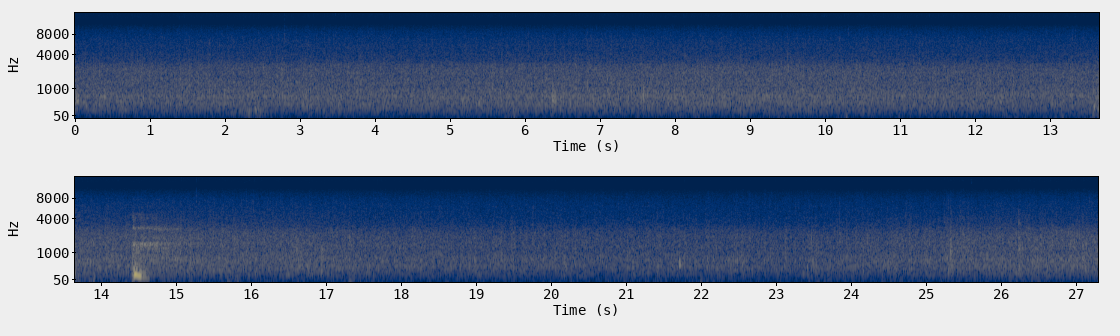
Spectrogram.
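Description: Steady hiss of rain mixed with ice pellets falling on the ground and trees. About halfway through, a brief squeak that falls in pitch.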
